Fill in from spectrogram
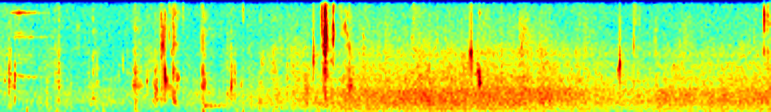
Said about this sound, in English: It's starting to rain, if you can hear that.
